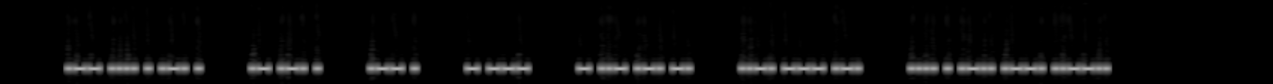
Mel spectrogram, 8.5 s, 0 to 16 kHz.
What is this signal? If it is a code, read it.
Morse code, heard as a keyed tone, about 53 wpm, 700 Hz. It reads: WHERE ARE WE TO TURN FOR HELP?
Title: 2x Word-Spacing - Sentences from Top 200 Words - 50wpm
